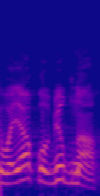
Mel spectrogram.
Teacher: واو کی ادائیگی ہونٹوں کی گولائی سے وَيَقْبِضْنَ، قاف میں قلقلہ کریں گے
